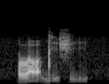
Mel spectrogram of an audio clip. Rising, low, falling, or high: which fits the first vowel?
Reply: low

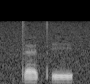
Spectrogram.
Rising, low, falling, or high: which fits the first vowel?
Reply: low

